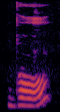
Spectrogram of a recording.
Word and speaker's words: beau: Il est beau. Beau e a en français pronounced o.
